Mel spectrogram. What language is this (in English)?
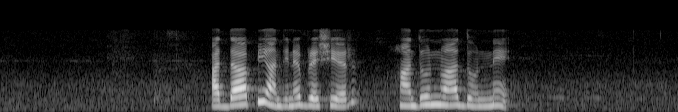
Sinhala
